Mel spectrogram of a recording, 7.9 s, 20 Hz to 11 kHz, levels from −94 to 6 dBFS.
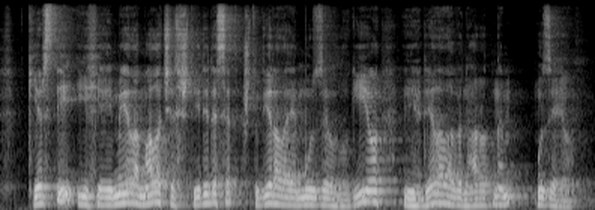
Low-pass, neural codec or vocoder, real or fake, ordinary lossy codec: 9.9 kHz; none; real; none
